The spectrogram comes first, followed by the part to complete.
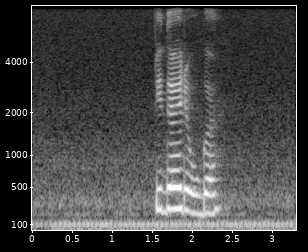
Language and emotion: Russian, neutral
